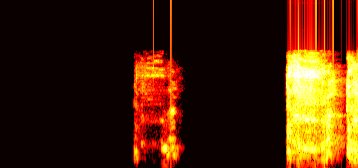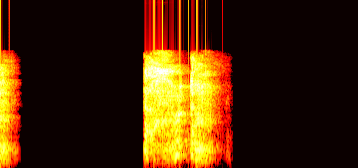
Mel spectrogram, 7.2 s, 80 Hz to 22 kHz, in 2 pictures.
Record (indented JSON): {
  "three_cough_length": "7.2 s",
  "three_cough_amplitude": 32767,
  "three_cough_signal_mean_std_ratio": 0.37,
  "survey_phase": "beta (2021-08-13 to 2022-03-07)",
  "age": "45-64",
  "gender": "Female",
  "wearing_mask": "No",
  "symptom_cough_any": true,
  "symptom_new_continuous_cough": true,
  "symptom_runny_or_blocked_nose": true,
  "symptom_sore_throat": true,
  "symptom_fatigue": true,
  "symptom_change_to_sense_of_smell_or_taste": true,
  "symptom_onset": "4 days",
  "smoker_status": "Never smoked",
  "respiratory_condition_asthma": false,
  "respiratory_condition_other": false,
  "recruitment_source": "Test and Trace",
  "submission_delay": "2 days",
  "covid_test_result": "Positive",
  "covid_test_method": "ePCR"
}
